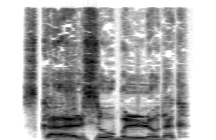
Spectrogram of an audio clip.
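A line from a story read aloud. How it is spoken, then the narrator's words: Monstrous roar. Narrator (Russian): проревел в ответ монстр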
